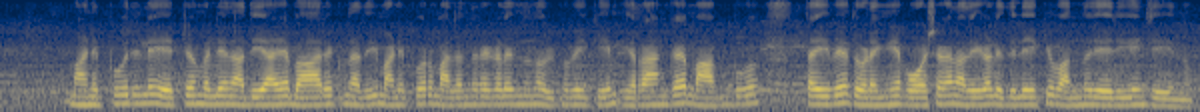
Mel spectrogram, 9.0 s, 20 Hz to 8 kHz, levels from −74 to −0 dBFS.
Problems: none marked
